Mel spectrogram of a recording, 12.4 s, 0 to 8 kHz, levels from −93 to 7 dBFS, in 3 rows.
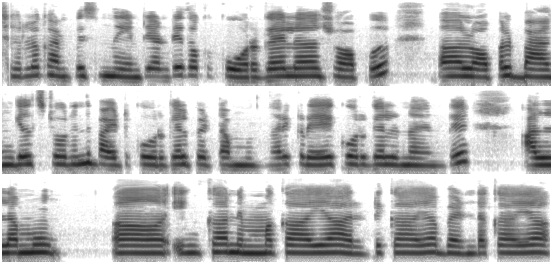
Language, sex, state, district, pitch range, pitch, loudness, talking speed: Telugu, female, Andhra Pradesh, Visakhapatnam, 230-250 Hz, 235 Hz, -15 LUFS, 120 wpm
